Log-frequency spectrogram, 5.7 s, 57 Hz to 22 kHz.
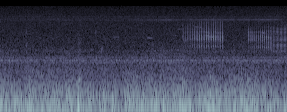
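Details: Northern crested caracara in breeding season, filmed with a Canon SX70HS, giving two short hollow rattles of rapid pulses, each under a second and separated by a brief pause, against constant low-pitched wind noise.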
